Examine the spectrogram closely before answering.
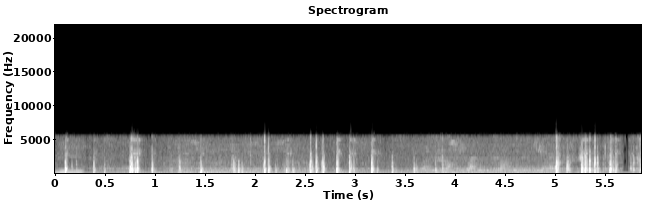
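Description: Handling noise from a handheld camera: irregular clicks and knocks, several a second, over a steady hiss.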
